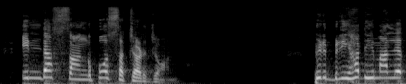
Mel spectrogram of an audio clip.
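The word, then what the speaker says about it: Tsangpo: trans Himalaya को बहद हिमालय से अलग आईटीएस जेड आईटीएस Z full form होता है Indus सांगपो Sachar John T silent है टी साइलेंट है इंडस सांगपो सचर जॉन फिर बहद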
